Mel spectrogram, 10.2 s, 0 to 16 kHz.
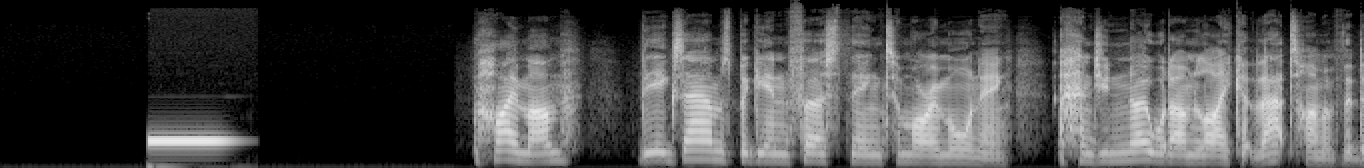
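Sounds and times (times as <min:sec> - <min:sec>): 
answering machine beep: 0:01.1 - 0:01.8
speech: 0:03.7 - 0:10.2.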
